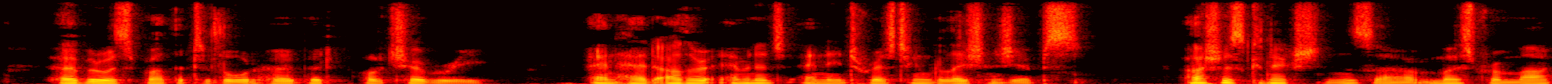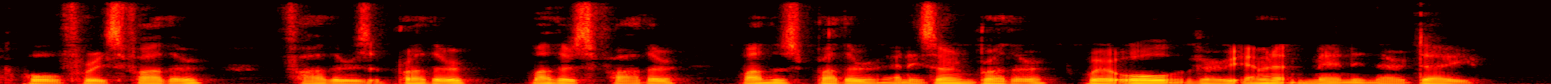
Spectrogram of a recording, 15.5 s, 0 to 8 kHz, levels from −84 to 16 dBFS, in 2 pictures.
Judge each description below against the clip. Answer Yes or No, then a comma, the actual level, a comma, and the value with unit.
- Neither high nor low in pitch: No, low, 110 Hz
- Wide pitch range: No, average, 2.9 semitones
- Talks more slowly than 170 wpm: Yes, average, 160 wpm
